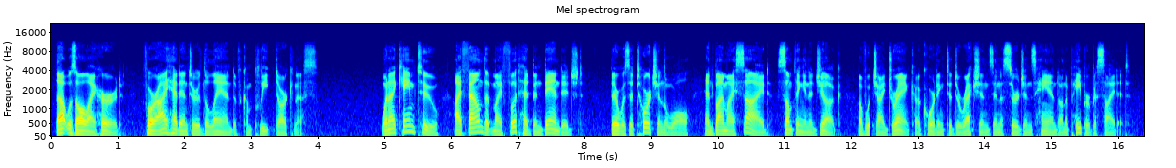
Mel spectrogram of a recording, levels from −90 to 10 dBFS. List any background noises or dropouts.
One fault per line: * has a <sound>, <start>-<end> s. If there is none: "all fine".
* has a dropout, 12.3-12.3 s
